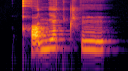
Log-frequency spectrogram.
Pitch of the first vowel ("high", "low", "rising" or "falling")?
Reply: low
